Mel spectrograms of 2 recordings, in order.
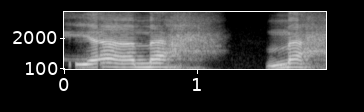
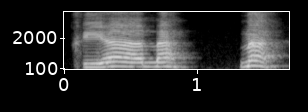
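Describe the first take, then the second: First: "Ya mah, mah" ending in a deep throat h; overdone deep ha. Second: "qiyamah" said as qiyama, ending on bare ma; dropped final ha. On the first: Shown as a demonstration. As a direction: push a heavy throaty h out after each "mah". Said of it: "a very deep ha". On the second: Retold or imitated. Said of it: "No, you have to pronounce".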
